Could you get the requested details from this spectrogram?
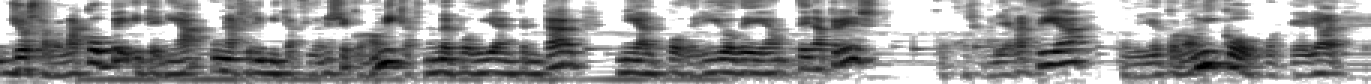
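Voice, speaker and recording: Lively older Spanish storyteller man. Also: mid-range voice, reverberant. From Spain. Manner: lively storyteller who acts out voices in quotes. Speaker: guest sports journalist. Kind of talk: animated anecdote telling.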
